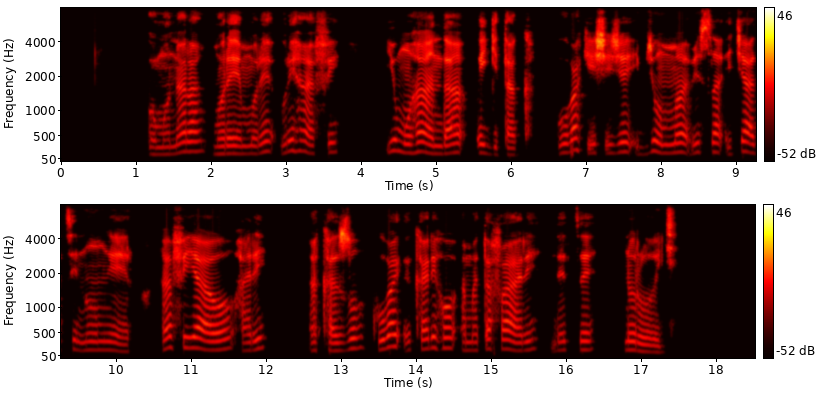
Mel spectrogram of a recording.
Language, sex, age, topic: Kinyarwanda, male, 25-35, government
